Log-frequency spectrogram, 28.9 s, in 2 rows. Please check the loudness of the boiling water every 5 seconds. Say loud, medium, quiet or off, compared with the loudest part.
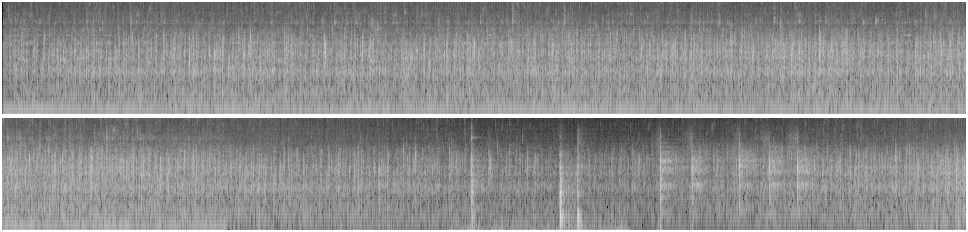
loud, loud, loud, loud, medium, loud.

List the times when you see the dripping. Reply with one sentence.
The dripping can be heard from 0.0 to 17.9 s.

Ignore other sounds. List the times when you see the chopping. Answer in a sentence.
The chopping can be heard from 21.2 to 26.8 s.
